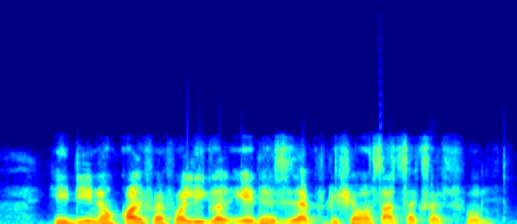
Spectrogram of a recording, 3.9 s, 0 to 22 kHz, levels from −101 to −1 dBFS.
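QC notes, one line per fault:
1.43–1.57 s, lost packet rebuilt from error correction: there is no gap, but about 80 ms of speech turns rougher and noisier. Packets were dropped. The decoder played the low-bitrate copies carried in the packets that followed, which fits four separate Opus packets.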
